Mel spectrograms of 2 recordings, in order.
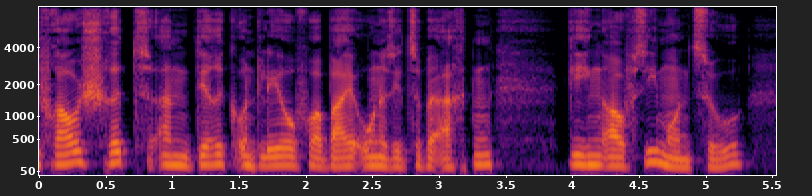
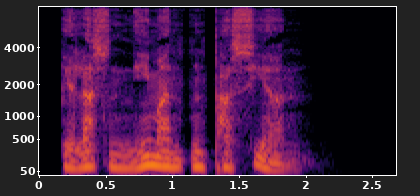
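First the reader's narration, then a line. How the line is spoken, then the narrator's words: Quiet command. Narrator (German): ordnete Leo leise an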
